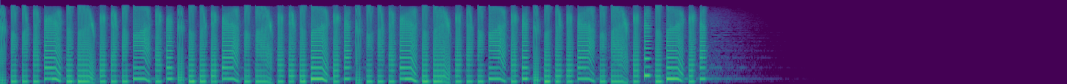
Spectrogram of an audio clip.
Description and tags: here we go low
hi end synth loop
synth, lead, loop, hard, trance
